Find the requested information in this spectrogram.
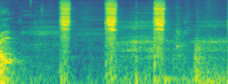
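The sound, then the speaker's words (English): Typing notes on a device: three crisp, evenly spaced taps land about half a second apart, fairly distinct above a faint, low background murmur. “Why are you typing in your notes?”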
